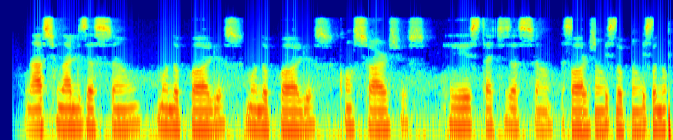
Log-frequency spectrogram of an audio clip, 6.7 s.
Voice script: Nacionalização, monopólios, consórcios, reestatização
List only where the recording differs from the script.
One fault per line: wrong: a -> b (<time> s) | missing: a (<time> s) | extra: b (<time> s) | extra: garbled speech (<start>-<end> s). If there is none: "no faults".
extra: monopólios (2.5 s)
extra: garbled speech (5.6-6.7 s)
